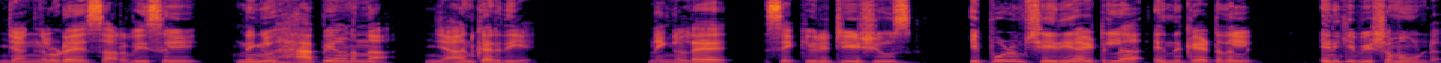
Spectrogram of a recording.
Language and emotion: Malayalam, surprised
